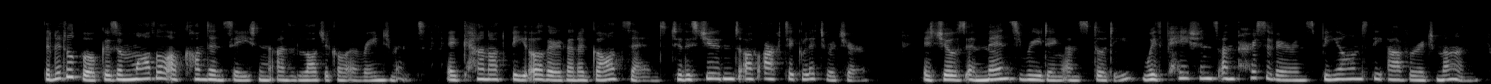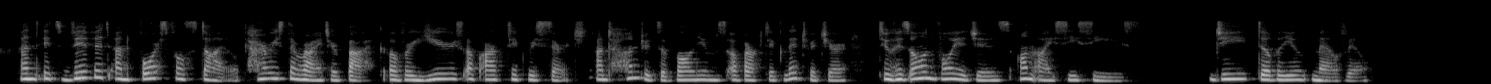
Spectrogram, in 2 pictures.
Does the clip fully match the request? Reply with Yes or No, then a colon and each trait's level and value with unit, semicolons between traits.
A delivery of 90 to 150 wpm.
Yes: average, 145 wpm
